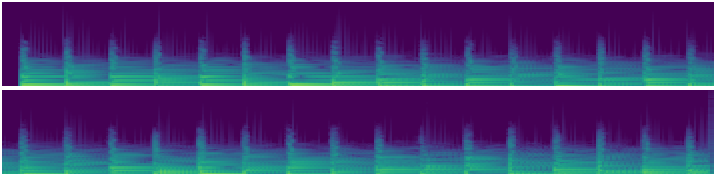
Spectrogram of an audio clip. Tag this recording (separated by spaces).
dance electronica trance acid synth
